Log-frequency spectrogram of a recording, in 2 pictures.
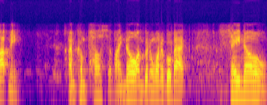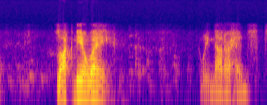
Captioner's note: audience laughter; more laughter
